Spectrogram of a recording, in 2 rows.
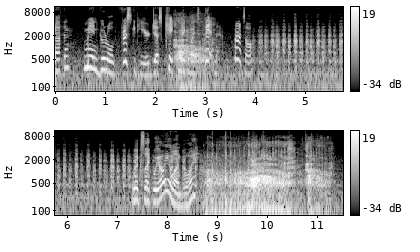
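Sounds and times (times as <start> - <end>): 
speech: 0.0 - 4.8, 7.3 - 10.0
dog growling and barking: 2.4 - 3.4, 8.6 - 11.5.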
